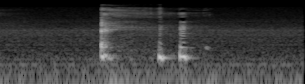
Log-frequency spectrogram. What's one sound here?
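A young woman laughs in short bursts close to a microphone.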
